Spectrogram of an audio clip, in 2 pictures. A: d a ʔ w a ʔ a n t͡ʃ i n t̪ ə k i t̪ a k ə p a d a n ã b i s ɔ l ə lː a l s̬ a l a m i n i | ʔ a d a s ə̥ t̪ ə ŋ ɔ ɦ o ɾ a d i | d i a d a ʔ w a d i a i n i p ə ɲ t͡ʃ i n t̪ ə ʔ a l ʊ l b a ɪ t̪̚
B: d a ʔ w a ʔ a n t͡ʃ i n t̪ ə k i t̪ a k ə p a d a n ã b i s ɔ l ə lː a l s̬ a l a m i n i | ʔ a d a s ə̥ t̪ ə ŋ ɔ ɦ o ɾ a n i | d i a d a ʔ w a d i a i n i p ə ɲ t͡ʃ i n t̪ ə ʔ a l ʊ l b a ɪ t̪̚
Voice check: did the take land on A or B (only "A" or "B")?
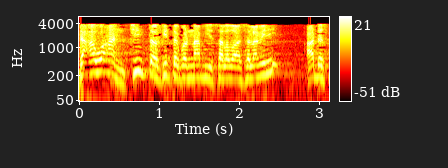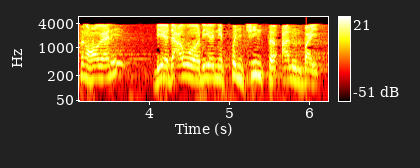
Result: B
